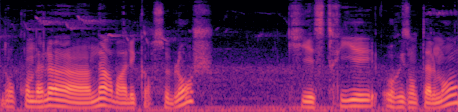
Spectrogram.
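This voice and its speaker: The speaker is a man with a medium-pitched voice. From Brittany (Finistère), France. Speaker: podcast host. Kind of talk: casual chat.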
